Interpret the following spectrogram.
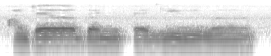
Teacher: bacaan terang dan tanpa dengung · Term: izhar halqi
